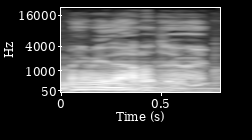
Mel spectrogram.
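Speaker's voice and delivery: whispered to himself; whispering. Real, not acted. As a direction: whisper it under breath. Adjusting camera.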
